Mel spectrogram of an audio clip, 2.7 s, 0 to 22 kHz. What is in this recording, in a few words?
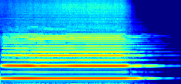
clarinet d4; Sonatina Symphonic Orchestra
